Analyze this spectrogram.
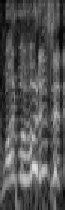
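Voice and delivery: high, loud, repeated questioning; hammed-up frantic question; mock panic. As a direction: re-enact alarm at what is coming. Alarmed on the floor, retold.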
